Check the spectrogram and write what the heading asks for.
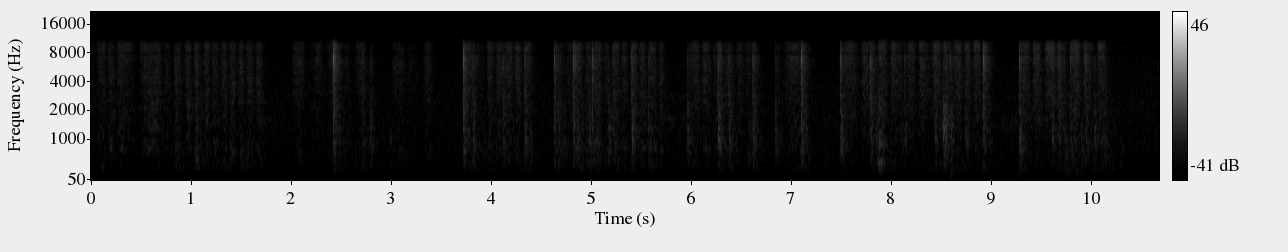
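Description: Faint, irregular rubbing strokes of a paper towel wiped against a painting canvas, lifting off thin oil paint where the underpainting has gone too dark.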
